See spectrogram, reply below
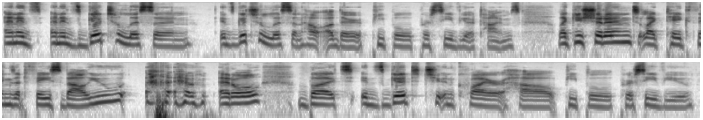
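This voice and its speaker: A woman hosting an astrology video, talking calmly and thoughtfully to camera, with soft laughs between thoughts. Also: on the low side, measured pace, no echo, studio quality. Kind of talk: casual spoken reflection to camera.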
